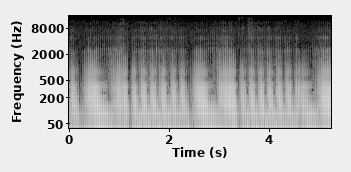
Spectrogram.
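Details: Purring from a sleeping domestic cat, a low throaty rumble pulsing with inhale and exhale, small gaps around every second, in a quiet setting.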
